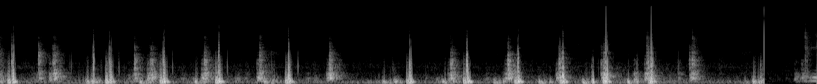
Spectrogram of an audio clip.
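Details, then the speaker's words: Young Irish setter puppy with reverse (right-to-left shunting) patent ductus arteriosus due to pulmonary hypertension: a quick, steady heartbeat with a clear S1 and a split, blurred second heart sound. "phonoc cardiogram here, you can see very clearly the S1 and then the split S2. So this is actually uh a puppy um a young um Irish setter with um a reverse PDA."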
